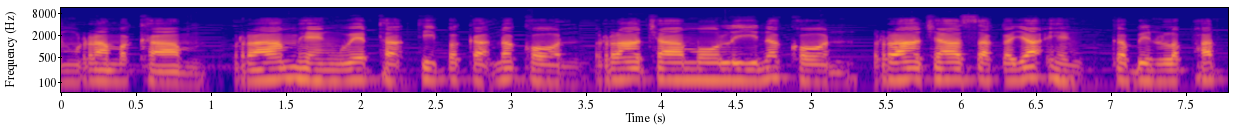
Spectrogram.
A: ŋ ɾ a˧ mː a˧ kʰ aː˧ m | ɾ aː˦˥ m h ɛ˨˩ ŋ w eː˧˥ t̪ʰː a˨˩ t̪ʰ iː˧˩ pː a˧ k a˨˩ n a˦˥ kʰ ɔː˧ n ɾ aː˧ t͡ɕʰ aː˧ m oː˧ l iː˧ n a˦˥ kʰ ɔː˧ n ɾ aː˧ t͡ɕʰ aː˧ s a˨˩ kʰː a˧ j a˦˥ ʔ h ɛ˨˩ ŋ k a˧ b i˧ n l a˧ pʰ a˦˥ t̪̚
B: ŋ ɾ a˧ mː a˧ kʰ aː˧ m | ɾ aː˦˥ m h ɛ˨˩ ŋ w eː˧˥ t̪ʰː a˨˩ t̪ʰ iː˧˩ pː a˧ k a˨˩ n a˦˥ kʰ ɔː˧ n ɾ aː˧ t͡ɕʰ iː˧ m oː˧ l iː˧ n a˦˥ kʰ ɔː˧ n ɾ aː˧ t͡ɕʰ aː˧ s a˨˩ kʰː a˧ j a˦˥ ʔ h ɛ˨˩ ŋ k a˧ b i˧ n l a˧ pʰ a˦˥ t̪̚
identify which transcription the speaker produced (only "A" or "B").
A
